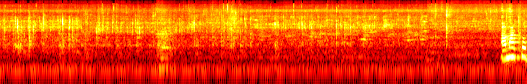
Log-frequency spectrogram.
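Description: Spiced masala for banana-flower (mocha) kofta curry sautés in a pan with a soft, steady sizzle and occasional stirring scrapes and clicks, close by, and a brief voice at the end.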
